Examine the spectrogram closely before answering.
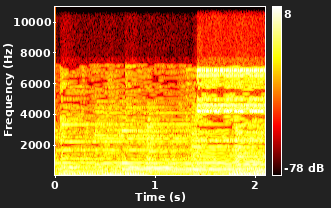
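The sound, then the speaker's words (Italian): A telephone ringtone plays as a continuous, dense electronic melody that fills the whole clip at a fairly loud, steady level. Partway through it becomes slightly brighter, and no voices are heard. “Se c'è bisogno c'è Loredana Morandi che telefona.”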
